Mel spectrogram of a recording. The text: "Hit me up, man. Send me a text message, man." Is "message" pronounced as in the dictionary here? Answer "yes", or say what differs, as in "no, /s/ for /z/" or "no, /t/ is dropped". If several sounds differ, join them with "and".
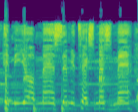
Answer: no, /z/ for /dʒ/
